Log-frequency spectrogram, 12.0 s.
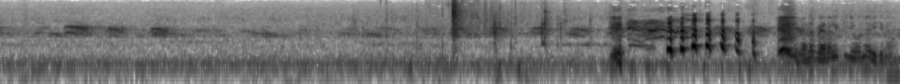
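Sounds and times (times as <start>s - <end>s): bird calling: 0.0s - 12.0s.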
